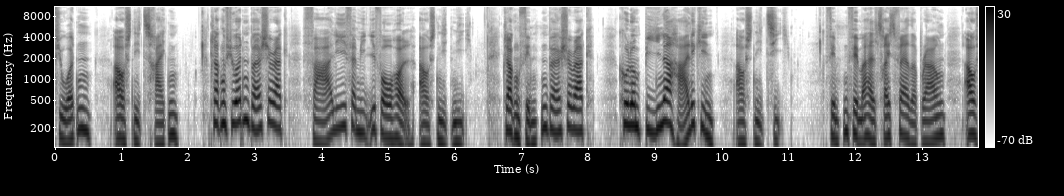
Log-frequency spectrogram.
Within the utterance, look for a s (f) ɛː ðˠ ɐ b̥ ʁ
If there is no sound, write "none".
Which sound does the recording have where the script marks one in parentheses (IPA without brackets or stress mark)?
f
